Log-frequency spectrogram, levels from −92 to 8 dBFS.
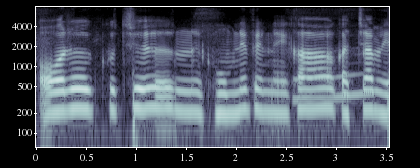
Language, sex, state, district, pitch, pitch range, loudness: Hindi, female, Uttar Pradesh, Hamirpur, 215 Hz, 200-225 Hz, -15 LUFS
